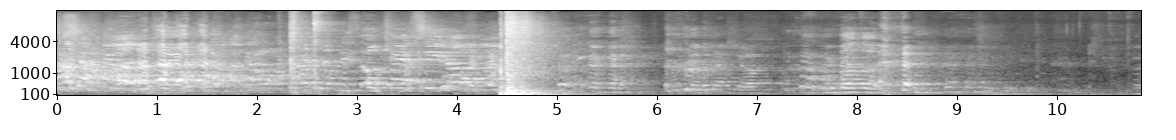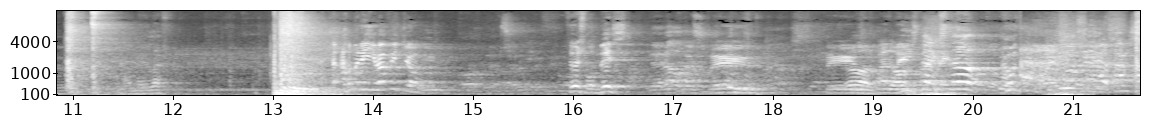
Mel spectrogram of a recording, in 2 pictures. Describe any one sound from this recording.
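Men chat and laugh nearby in an echoing hall.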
